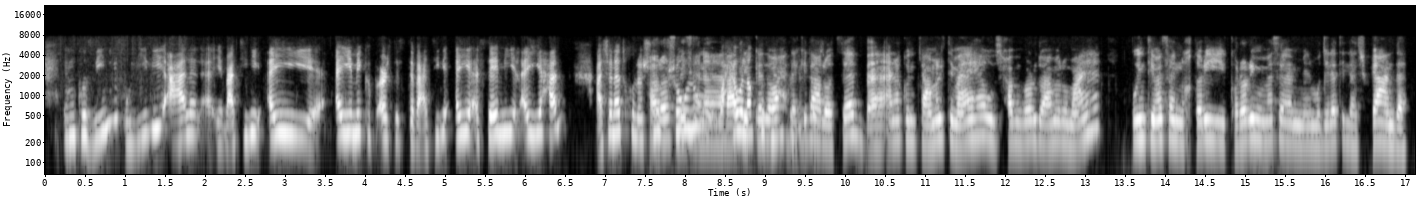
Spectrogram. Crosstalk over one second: present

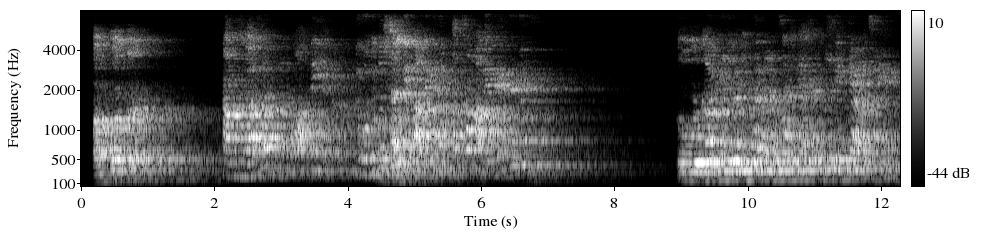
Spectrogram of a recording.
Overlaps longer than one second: present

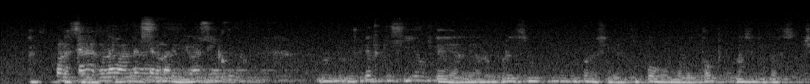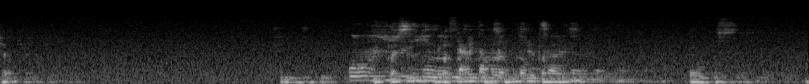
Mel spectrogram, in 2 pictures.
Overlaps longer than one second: present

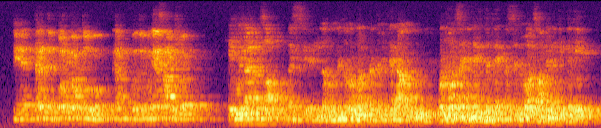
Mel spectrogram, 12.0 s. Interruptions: none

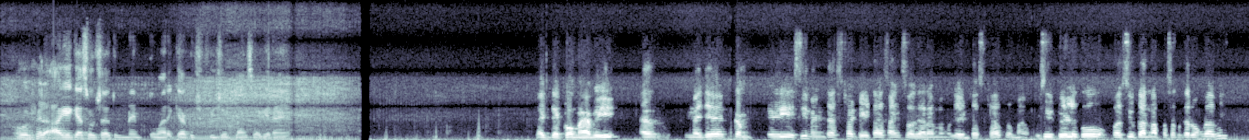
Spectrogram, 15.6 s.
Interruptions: none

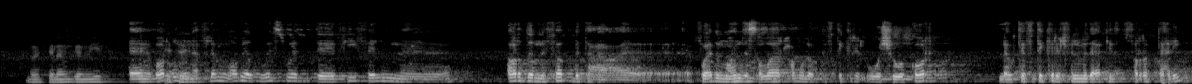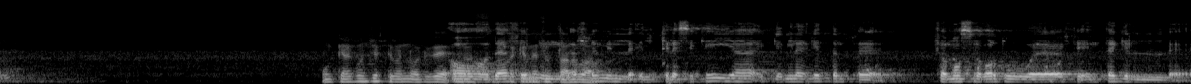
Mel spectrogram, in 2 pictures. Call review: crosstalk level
present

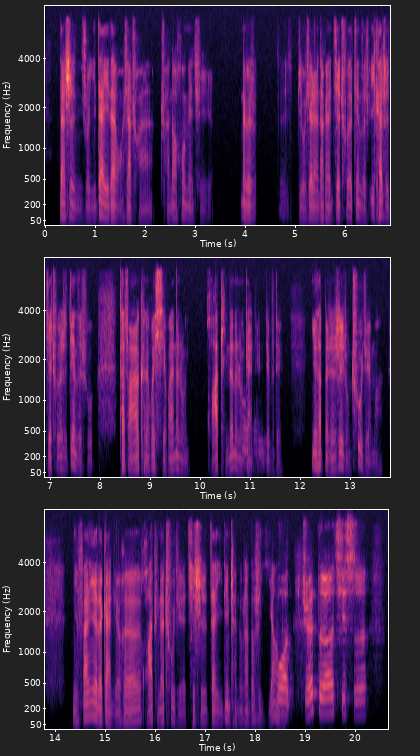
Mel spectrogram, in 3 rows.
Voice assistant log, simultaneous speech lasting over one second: none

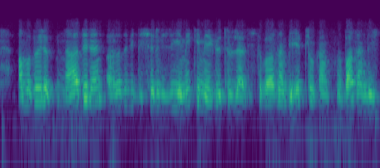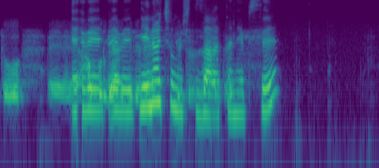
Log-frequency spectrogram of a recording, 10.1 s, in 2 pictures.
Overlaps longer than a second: present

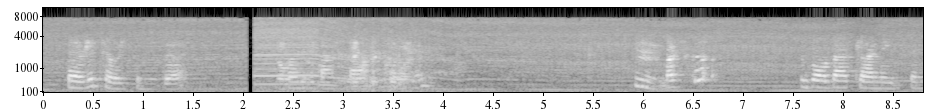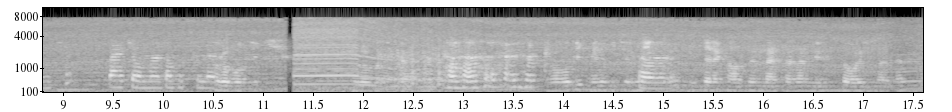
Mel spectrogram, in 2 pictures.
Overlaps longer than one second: present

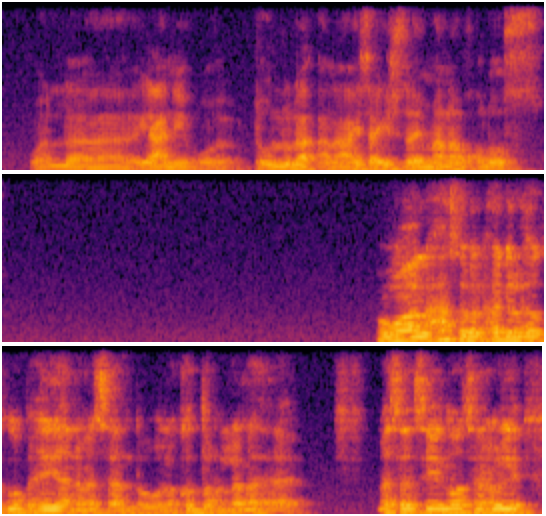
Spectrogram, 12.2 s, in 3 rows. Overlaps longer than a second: none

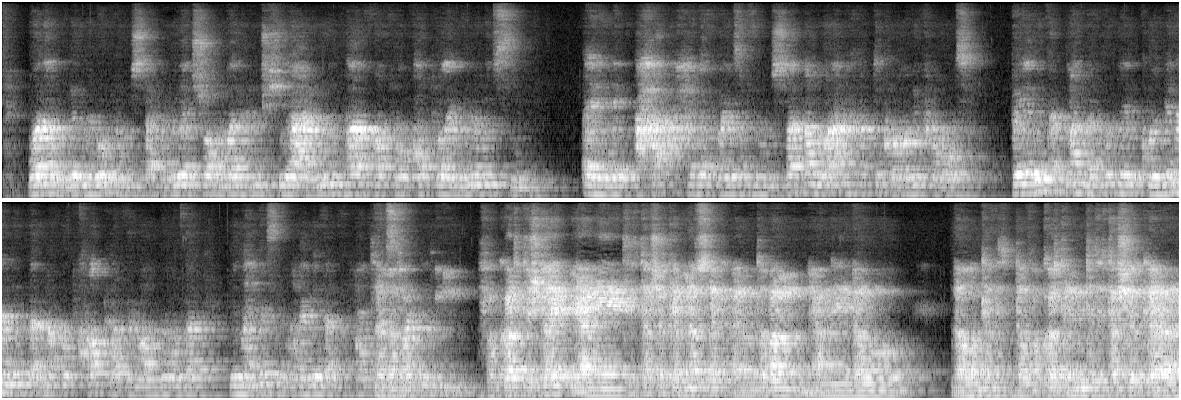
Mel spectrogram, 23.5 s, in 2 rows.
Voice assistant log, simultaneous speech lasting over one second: none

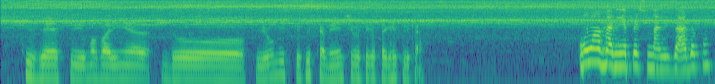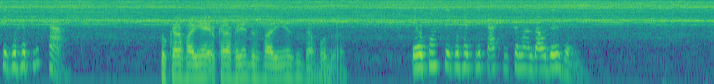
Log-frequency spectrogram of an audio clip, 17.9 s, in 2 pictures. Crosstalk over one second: none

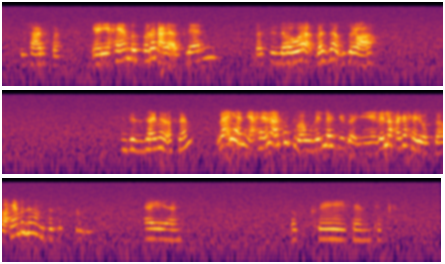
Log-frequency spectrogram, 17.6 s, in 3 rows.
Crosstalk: none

